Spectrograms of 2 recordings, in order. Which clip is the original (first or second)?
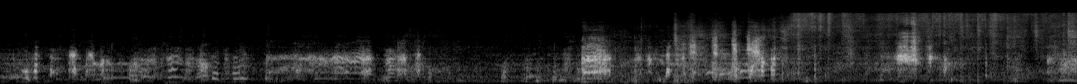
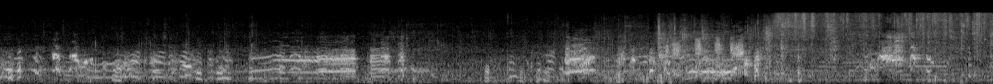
second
